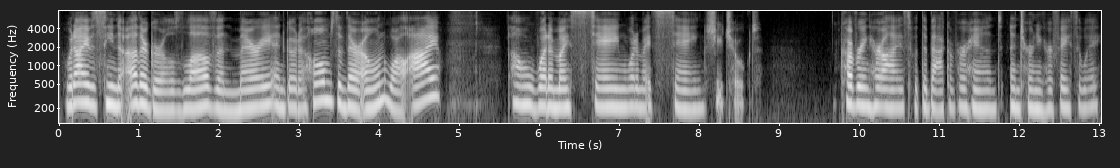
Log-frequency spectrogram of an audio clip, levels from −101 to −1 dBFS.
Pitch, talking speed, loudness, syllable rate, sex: 215 Hz, 195 wpm, -19 LUFS, 4.9 syllables/s, female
